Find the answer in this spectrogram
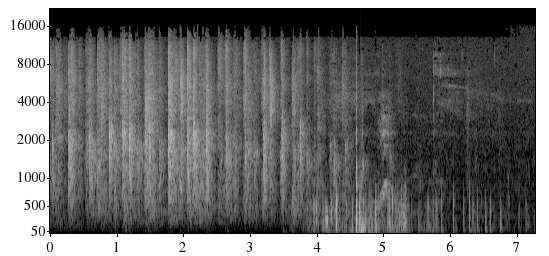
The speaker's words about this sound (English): I would like us to celebrate the woman of God even as she comes to give the word. If you want to just, by celebrating, you can clap, you can scream, you can do.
